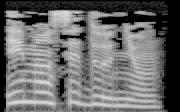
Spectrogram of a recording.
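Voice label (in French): "emince d ognon", French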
